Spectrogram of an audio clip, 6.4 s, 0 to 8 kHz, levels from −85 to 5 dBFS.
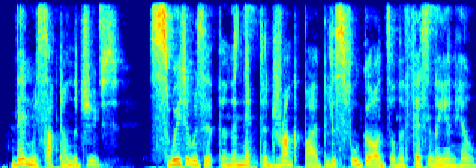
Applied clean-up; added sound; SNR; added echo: neural mask model Resemble Enhance denoiser.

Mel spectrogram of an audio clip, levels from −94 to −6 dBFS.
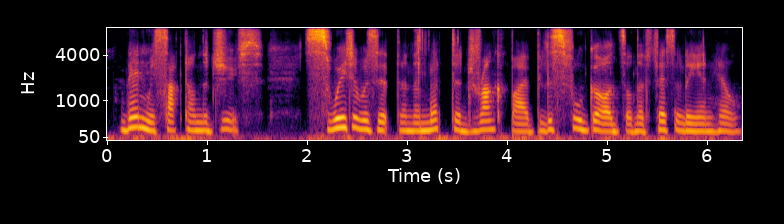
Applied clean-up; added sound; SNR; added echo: neural diffusion model UNIVERSE++.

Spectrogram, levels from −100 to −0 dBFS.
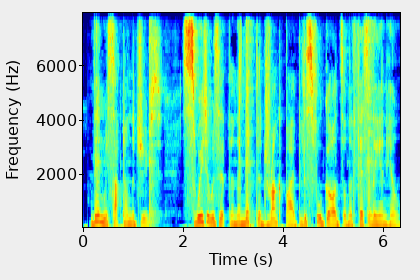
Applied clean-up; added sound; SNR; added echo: none; Hi-hat; 13 dB; none.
